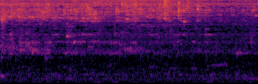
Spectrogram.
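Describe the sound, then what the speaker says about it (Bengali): Water poured steadily into a pot of potato, tomato and eggplant curry to make broth, a continuous close gushing splash with no talk over it. "ঝোল দিলাম।"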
